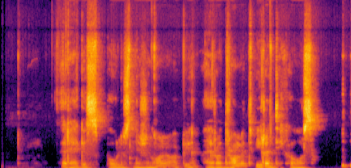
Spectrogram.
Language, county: Lithuanian, Alytus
